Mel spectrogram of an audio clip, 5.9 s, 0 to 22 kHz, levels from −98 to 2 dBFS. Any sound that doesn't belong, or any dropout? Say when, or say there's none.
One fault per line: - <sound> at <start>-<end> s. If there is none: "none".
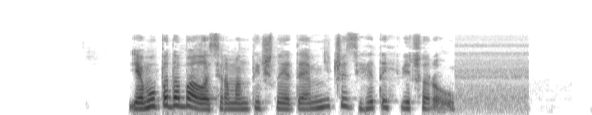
none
